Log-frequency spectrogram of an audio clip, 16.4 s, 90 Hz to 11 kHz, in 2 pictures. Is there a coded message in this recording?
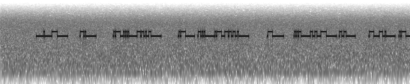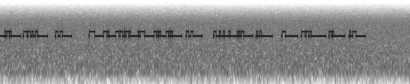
Yes: TTY/TDD text telephone tones (45.45 baud Baudot) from 0.7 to 15.5 s, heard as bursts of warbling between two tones, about 400 Hz shift, 1600 Hz centre. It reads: THEY WERE POSITIONED WITH DERRICKS. GA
